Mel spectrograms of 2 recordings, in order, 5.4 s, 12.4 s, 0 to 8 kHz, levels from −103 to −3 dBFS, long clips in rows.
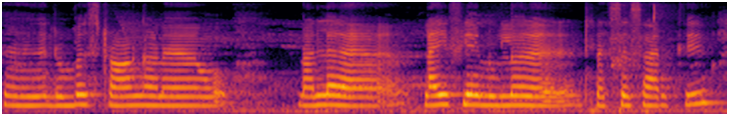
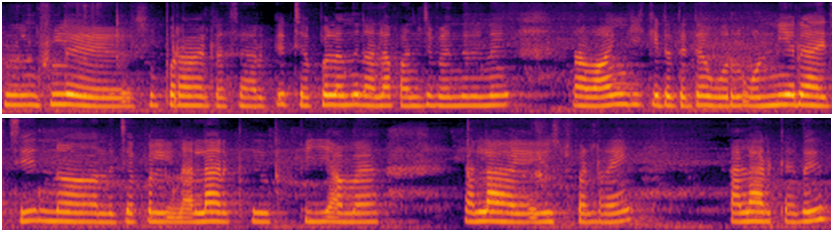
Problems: constant background noise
